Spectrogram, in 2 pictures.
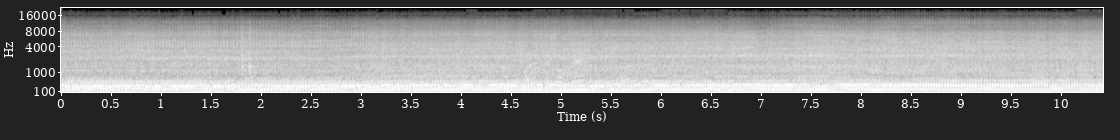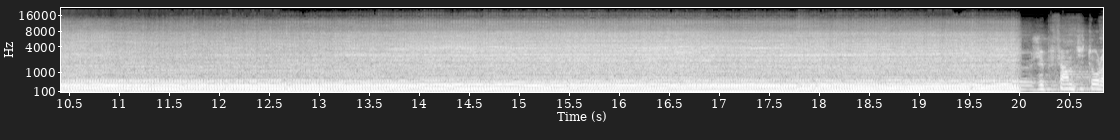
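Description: A YCF pit bike motorcycle engine runs loud and close in a garage, holding a rough, steady idle with slight rises for most of the time before cutting off abruptly.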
